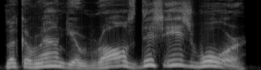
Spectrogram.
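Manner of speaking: high, loud shout, slowing on the last words; loud, high and slow yell. Acted. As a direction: throw your arms wide and shout it.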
